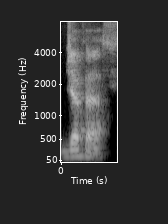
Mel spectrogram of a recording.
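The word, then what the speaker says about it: Jephthah: Well, that makes me like because then when we get down to uh uh Jeff Jeff Jeffa Jeffa.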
